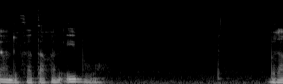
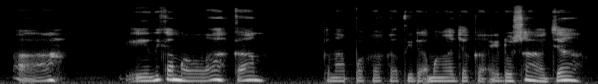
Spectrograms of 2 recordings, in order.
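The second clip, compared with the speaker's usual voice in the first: higher whiny little brother; whiny little boy; 7 semitones higher than usual. Acted. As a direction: complain like a spoiled kid. Lazy little brother complains.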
